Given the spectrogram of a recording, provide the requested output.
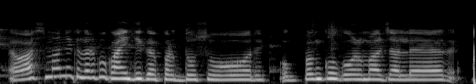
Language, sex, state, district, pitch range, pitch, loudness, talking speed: Marwari, female, Rajasthan, Nagaur, 215-260 Hz, 230 Hz, -23 LUFS, 150 wpm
